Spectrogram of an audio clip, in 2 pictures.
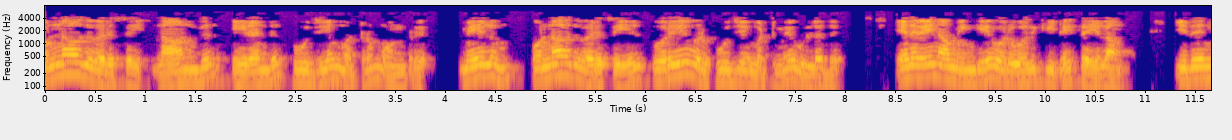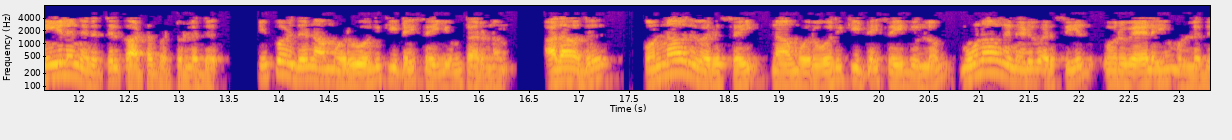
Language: Tamil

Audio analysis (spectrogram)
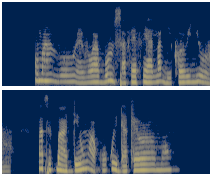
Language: Yoruba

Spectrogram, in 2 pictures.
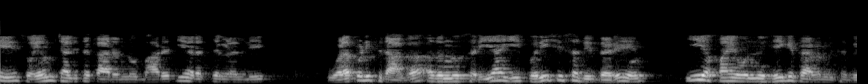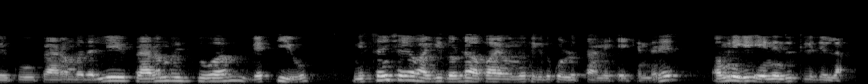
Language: Kannada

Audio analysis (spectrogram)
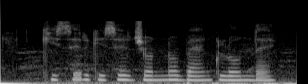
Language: Bangla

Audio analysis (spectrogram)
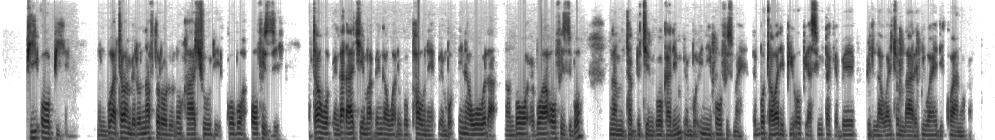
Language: Fula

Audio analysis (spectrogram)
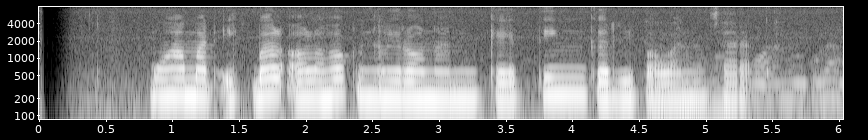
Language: Sundanese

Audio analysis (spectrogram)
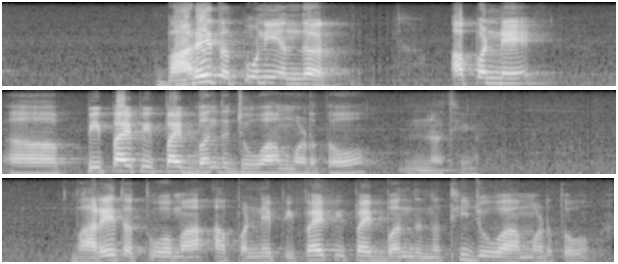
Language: Gujarati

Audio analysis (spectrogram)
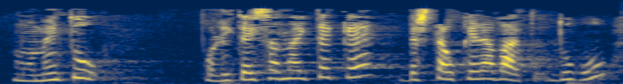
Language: Basque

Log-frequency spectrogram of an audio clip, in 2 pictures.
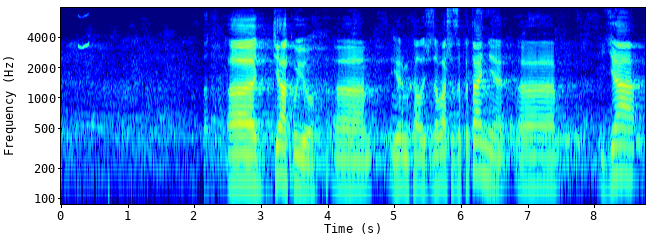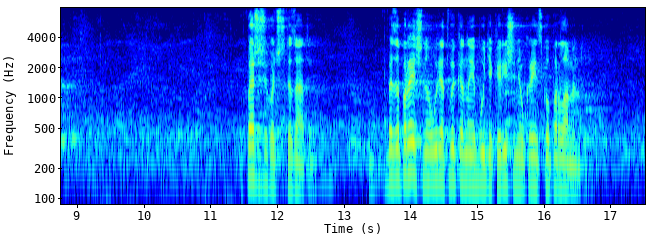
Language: Ukrainian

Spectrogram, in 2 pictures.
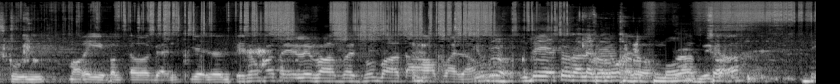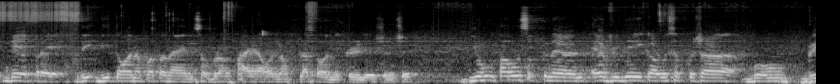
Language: Filipino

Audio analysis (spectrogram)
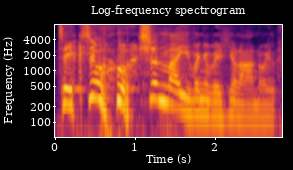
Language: Welsh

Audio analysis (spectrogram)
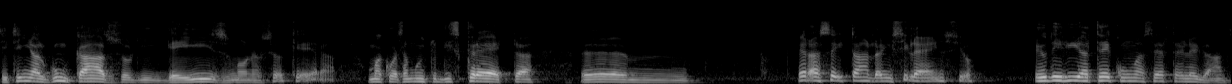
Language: Portuguese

